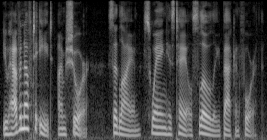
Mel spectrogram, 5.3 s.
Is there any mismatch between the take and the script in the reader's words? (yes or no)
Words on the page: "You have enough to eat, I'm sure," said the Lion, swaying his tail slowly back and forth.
yes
